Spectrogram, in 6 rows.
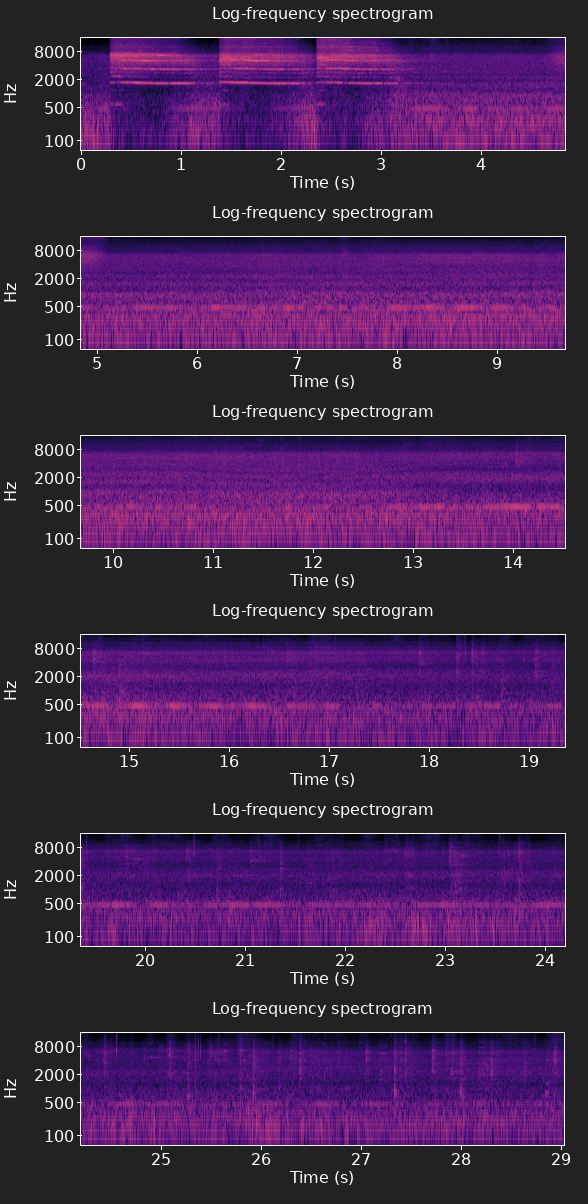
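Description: VL80S electric locomotive's whistle sounding three short blasts in quick succession. The passenger coaches it hauls then roll past with a steady wheel squeal and rolling rail noise.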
